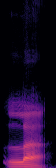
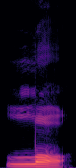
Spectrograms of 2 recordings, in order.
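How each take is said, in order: First: The L is thin, with a relaxed, open throat. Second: The L is thick, with a hollowed, tense tongue. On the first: "Dan lam tipis" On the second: "ketika kita mengucap lam tebal"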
